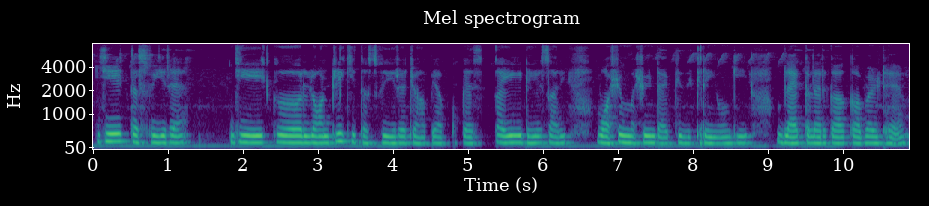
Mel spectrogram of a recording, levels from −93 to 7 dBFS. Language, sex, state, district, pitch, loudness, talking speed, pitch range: Hindi, female, Bihar, Saharsa, 185 Hz, -30 LUFS, 155 wpm, 180-195 Hz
